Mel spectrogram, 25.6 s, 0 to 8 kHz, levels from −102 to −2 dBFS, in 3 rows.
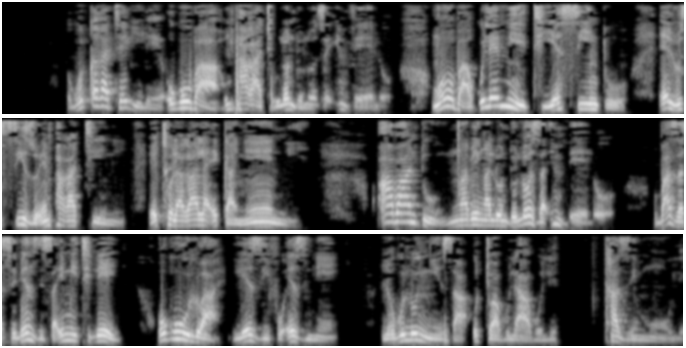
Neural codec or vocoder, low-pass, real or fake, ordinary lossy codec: none; 7.2 kHz; real; MP3, 32 kbps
